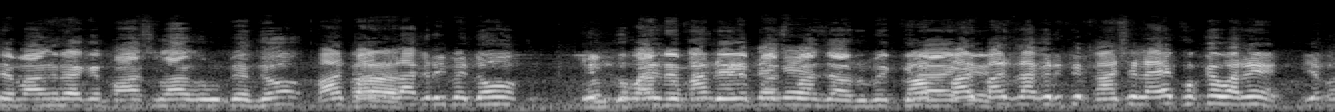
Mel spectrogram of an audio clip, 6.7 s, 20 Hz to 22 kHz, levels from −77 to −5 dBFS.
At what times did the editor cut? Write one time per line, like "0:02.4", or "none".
none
